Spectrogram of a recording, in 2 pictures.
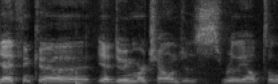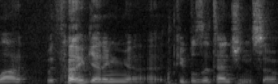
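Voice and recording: A dark, mellow voice with little pitch movement comes at a moderate pace amid audible room echo. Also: man, medium pitch for a man.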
